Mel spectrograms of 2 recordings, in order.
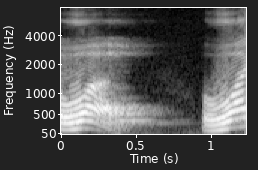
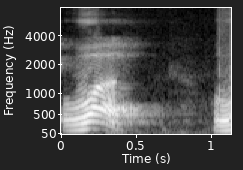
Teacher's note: हमारा जो होठ का निचला सिरा यानी कि नीचे का होठ हमारे ऊपर के दांतों में स्पर्श करता है। जैसे बोलिए व जब भी हम बोलते हैं, यानी इसमें जो दंत है ये दांत का ऊपरी सिरा, दांत का ऊपरी सिरा, और होठ जो होता है वह नीचे का। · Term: दंत्योष्ठ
